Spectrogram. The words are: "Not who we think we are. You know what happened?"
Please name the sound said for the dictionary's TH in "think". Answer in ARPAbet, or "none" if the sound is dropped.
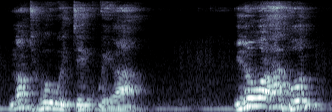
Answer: T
